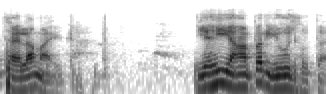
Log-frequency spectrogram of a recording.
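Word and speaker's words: Phthalimide: Is named reaction Gabriel थैलामाइड reaction. तो Gabriel थैलामाइड reaction क्या होता है? एक चीज है, देखो यहाँ पे फोर्थ मेथड है हमारा गैब्रियल, GABR, गैब्रियल थैला, PH साइलेंट रहता है, गैब्रियल थैलामाइड रिएक्शन।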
